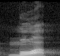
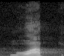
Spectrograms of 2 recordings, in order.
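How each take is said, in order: First: The stress is on the first syllable. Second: The stress is on the second syllable. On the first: The speaker calls it wrong. "Si fuera la O, diría" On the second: The speaker calls it right. "pero es la A"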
